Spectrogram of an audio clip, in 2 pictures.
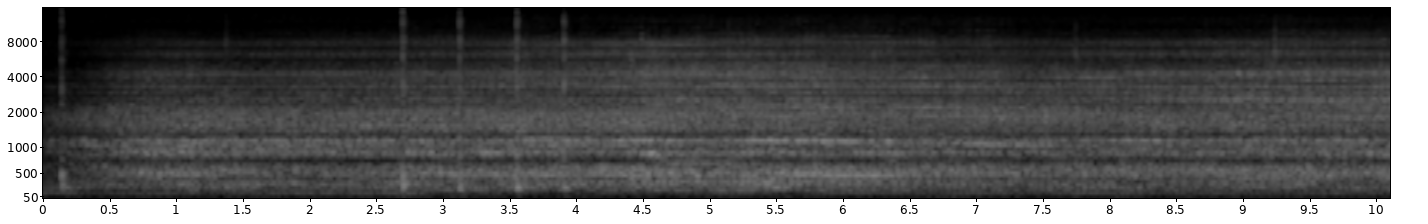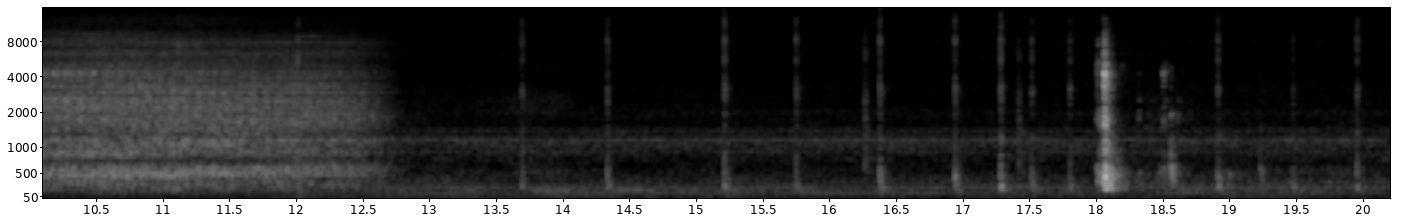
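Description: Street traffic ambience from a story app's soundtrack, played through a tablet speaker: a steady noisy wash of cars that cuts off suddenly about 13 s in. After it comes a run of faint, irregular ticks and clicks, with a louder tap near the end.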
